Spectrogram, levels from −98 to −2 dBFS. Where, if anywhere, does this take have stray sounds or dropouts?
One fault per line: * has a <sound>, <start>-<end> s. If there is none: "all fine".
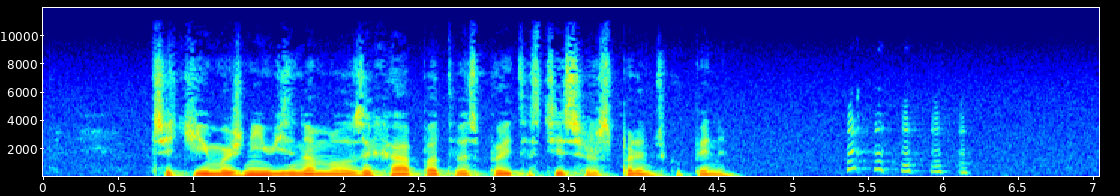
* has a laugh, 5.4-6.2 s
